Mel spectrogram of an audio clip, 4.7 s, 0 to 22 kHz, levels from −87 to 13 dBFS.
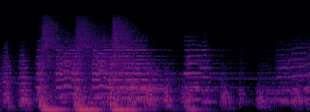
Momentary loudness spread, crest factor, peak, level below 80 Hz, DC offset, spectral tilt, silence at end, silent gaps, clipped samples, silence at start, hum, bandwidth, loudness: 15 LU; 16 dB; -30 dBFS; -54 dBFS; under 0.1%; -4 dB/octave; 0 s; none; under 0.1%; 0 s; none; 14 kHz; -45 LUFS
